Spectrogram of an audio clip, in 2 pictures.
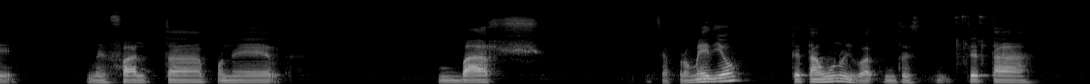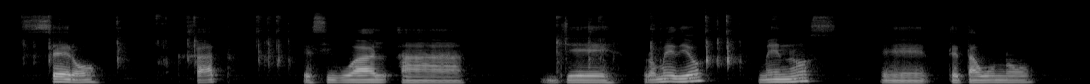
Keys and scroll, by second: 9.3-10.3 typing, 11.1 Down, 11.4 Return, 12.2-13.6 typing, 16.4 y, 16.9 shift+a, 17.4 Return, 17.9 space, 18.1 -, 18.2 space.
